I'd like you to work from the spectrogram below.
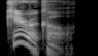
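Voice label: "caracul", English, British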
